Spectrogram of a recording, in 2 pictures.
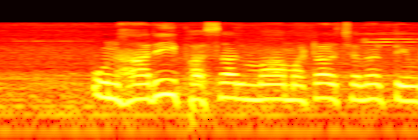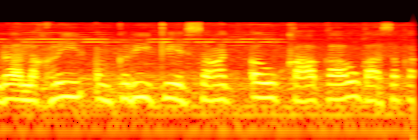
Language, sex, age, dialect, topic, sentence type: Chhattisgarhi, male, 25-30, Central, agriculture, question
